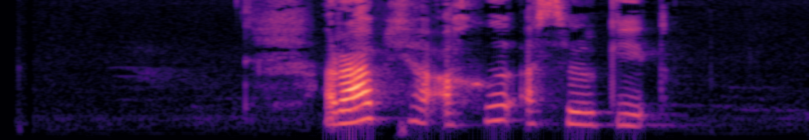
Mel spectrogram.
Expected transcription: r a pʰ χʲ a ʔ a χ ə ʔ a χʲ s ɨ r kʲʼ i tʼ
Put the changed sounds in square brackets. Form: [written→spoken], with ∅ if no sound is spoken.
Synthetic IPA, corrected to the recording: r a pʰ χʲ a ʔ a χ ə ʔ a [χʲ→∅] s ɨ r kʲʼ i tʼ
